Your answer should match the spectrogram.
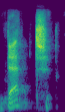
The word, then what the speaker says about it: debt: Okay, number seven, debt. So remember the silent B.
